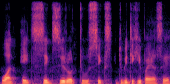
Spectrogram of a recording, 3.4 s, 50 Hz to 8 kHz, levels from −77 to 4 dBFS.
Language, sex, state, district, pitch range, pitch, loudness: Nagamese, male, Nagaland, Dimapur, 120-135 Hz, 130 Hz, -18 LUFS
